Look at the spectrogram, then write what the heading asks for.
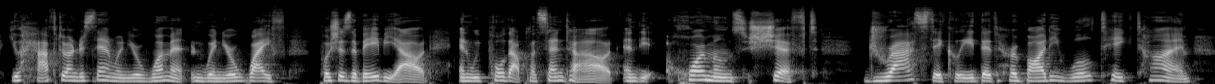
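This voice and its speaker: At a fairly slow pace and fairly low pitch, a woman talks in a normal speaking voice with fairly even intonation. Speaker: OBGYN doctor. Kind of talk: podcast conversation.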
